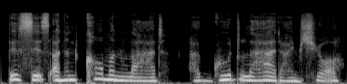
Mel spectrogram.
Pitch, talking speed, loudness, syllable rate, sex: 185 Hz, 175 wpm, -18 LUFS, 4.0 syllables/s, male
